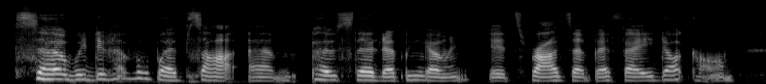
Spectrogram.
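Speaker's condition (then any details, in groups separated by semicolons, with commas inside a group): Friedreich's ataxia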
